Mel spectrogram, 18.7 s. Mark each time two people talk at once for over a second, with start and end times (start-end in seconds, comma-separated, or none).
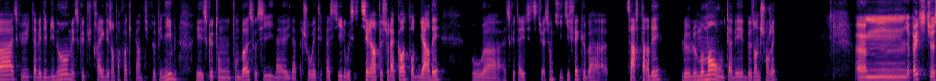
none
